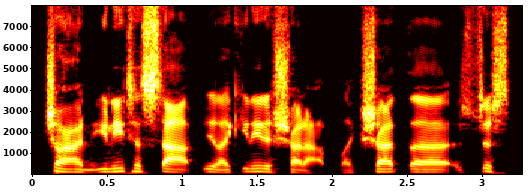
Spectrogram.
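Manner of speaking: low urgent hush to stop a friend. Retold or imitated. Telling a ranting friend to shut up in a low urgent hush. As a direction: hiss it under your breath, urgent.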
